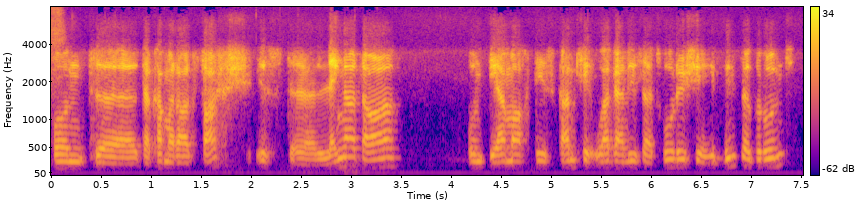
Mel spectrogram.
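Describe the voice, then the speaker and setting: A man in his fifties speaking haltingly as an army reservist recounting in an interview. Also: mid-range voice. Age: 50s. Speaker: army reservist sergeant, podcast guest. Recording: husky-sounding tinny phone-like line.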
